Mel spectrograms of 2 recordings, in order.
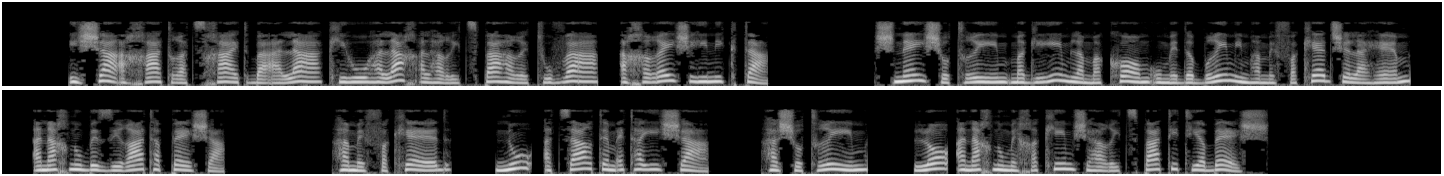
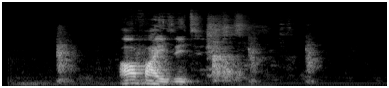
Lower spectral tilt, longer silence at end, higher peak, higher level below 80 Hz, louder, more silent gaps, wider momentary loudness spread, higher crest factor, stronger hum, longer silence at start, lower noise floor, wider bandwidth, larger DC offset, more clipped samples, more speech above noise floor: about the same, -5.5 dB/octave vs -4.5 dB/octave; first, 1.75 s vs 0.7 s; about the same, -2 dBFS vs -2 dBFS; first, -44 dBFS vs -60 dBFS; about the same, -16 LUFS vs -18 LUFS; neither; second, 9 LU vs 25 LU; second, 14 dB vs 20 dB; neither; about the same, 0.65 s vs 0.55 s; first, -84 dBFS vs -63 dBFS; second, 8.8 kHz vs 15 kHz; neither; neither; first, 68 dB vs 46 dB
